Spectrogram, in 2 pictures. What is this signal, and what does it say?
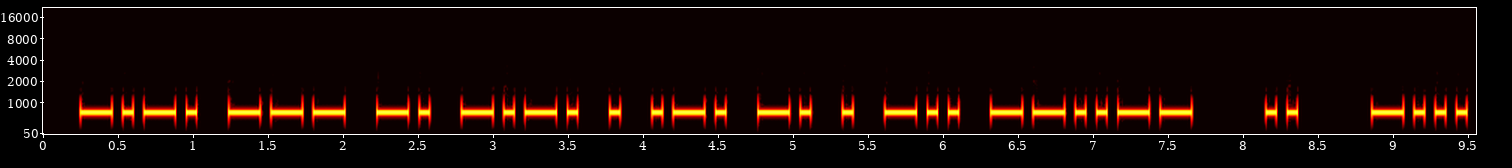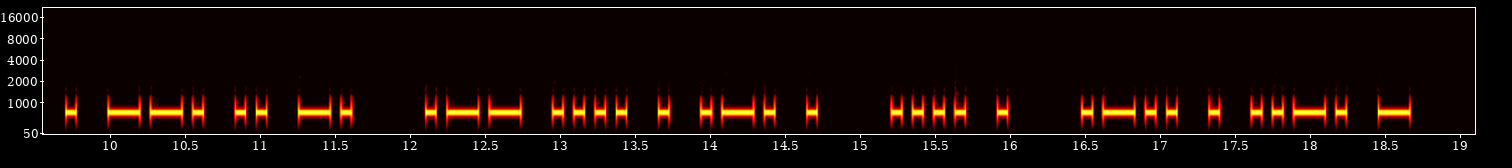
Morse code, heard as a keyed tone, about 17 wpm, 700 Hz. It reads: CONCERNED, I BEGIN WHERE HE LEFT
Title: Sentences from Top 1000 Words - Review Part 6 - 17wpm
